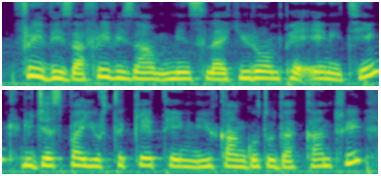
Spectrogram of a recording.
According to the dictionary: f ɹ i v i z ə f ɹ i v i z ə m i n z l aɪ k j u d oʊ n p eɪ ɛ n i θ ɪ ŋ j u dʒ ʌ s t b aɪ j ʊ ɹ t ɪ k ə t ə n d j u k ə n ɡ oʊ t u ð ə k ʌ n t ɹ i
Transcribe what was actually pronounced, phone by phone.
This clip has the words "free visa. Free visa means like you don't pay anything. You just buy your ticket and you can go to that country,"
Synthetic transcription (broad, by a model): f ɹ i v i z ə f ɹ i v i z ə m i n s l aɪ k j u d oʊ n p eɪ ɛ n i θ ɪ ŋ j u dʒ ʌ s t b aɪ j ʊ ɹ t ɪ k ə t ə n j u k ə n ɡ oʊ t u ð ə k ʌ n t ɹ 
